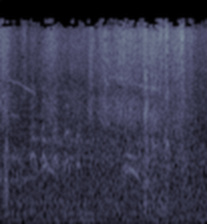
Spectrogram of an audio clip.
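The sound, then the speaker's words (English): Seagulls squabble over food in a noisy flurry of overlapping squawks and cries, fairly faint and set against a steady wash of outdoor background noise. “They're always fighting over food.”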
